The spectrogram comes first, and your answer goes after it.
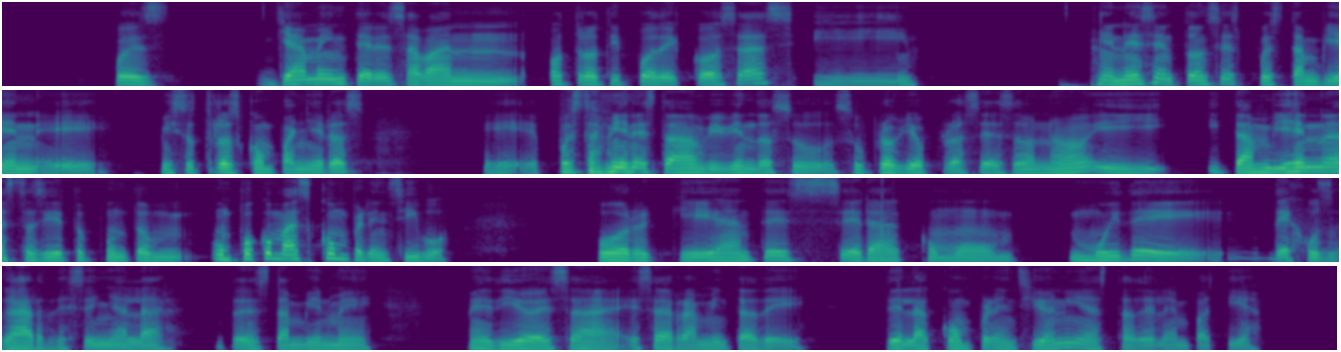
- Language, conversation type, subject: Spanish, podcast, ¿Qué impacto tuvo en tu vida algún profesor que recuerdes?
- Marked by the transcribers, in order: laughing while speaking: "también estaban"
